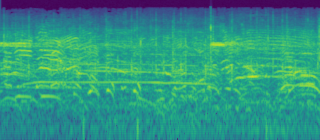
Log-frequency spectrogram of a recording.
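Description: Many high-pitched voices shouting and calling over one another without pause, players and spectators at a children's football match.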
